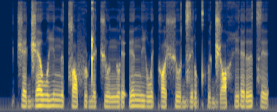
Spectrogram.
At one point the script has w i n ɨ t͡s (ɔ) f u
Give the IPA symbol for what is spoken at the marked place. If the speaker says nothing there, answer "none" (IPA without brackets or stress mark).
ɔ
